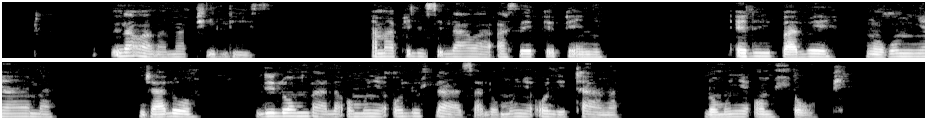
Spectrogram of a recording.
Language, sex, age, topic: North Ndebele, female, 50+, health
